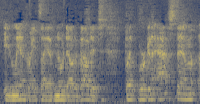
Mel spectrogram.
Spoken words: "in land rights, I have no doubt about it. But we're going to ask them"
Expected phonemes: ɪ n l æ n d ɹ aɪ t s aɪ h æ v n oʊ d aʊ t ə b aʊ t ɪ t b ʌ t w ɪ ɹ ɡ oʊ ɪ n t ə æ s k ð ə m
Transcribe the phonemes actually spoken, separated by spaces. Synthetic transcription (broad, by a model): ɪ n l æ n d ɹ aɪ t s aɪ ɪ v n oʊ d aʊ t ə b aʊ t ɪ t b ʌ t w ɪ ɹ ɡ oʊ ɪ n t æ s k ð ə m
